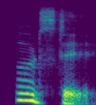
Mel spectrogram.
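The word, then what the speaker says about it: Thursday: কেন এই আর কে দেখো আমি ব্র্যাকেটে রেখেছি। আমরা জানি আর এর আগে যদি ভাওয়েল থাকে তাহলে কি হবে? এই আর এর উচ্চারণটা সাইলেন্ট থাকে, জাস্ট শুনে যাবে। কি হবে? থার্সডে।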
